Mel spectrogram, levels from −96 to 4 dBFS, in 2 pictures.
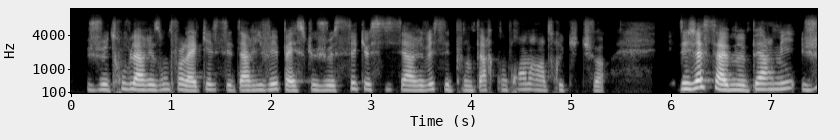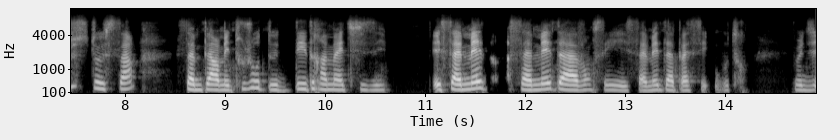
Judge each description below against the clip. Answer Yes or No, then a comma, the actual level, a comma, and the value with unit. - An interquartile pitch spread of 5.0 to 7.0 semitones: No, narrow, 2.6 semitones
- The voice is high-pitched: Yes, high, 200 Hz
